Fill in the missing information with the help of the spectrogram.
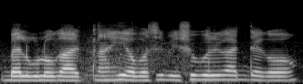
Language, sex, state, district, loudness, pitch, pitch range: Chakma, male, Tripura, Unakoti, -17 LUFS, 195 Hz, 190-215 Hz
